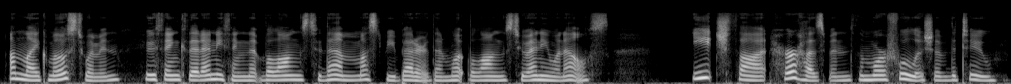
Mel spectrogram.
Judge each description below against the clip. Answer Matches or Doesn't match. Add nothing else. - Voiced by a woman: Matches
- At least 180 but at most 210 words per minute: Doesn't match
